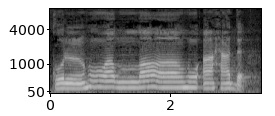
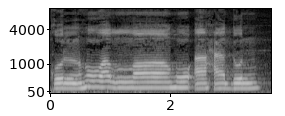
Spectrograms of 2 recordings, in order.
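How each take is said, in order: First: The final vowel ending is dropped. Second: The final vowel ending is pronounced. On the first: The reader stops at the end of the verse. "maka dimatikan atau disukunkan" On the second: The reader does not stop here. "yang dibaca tanpa waqaf"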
